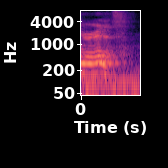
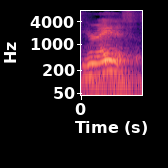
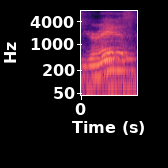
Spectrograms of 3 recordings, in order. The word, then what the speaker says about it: Uranus: it's not outside angle just like the planet that people call uranus it's not called uranus it's uranus say it right it's uranus and it's angled side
